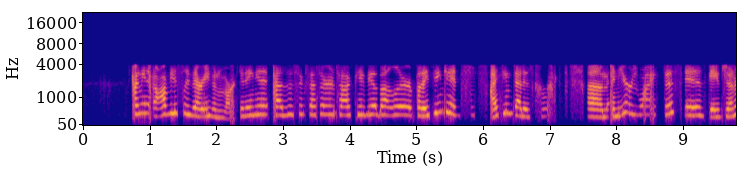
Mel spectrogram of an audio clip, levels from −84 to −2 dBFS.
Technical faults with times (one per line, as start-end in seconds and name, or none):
0.00-9.80 LPC-10 vocoder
